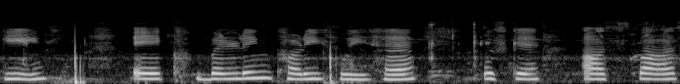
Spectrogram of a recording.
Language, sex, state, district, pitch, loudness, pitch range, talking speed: Hindi, female, Madhya Pradesh, Dhar, 255 Hz, -18 LUFS, 245-260 Hz, 70 wpm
